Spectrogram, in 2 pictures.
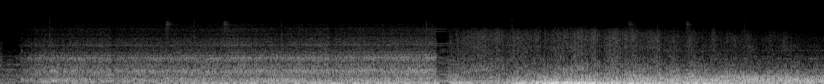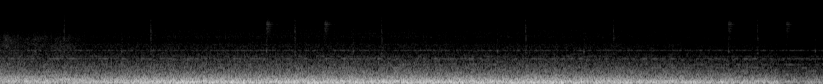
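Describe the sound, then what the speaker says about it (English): SR-71 Blackbird afterburners ignite with a sudden deep roar that swells into a sustained, loud, broadband rumble, replacing a steadier whine heard at first. "Afterburners coming."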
